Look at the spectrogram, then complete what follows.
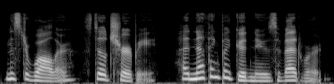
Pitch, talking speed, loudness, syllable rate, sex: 205 Hz, 195 wpm, -18 LUFS, 5.2 syllables/s, female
